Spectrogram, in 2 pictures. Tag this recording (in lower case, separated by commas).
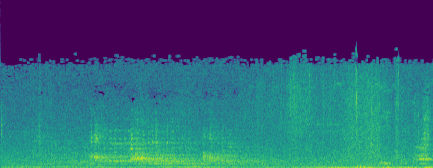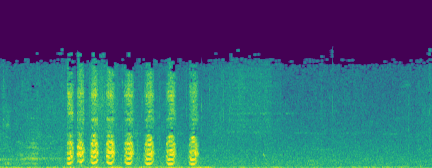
bird, animal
